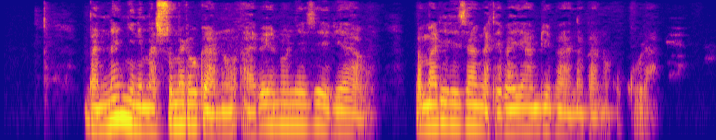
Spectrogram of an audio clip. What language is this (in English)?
Ganda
